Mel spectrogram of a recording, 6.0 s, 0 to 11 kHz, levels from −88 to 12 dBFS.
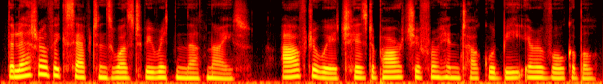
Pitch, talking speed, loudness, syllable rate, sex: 185 Hz, 190 wpm, -18 LUFS, 6.0 syllables/s, female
